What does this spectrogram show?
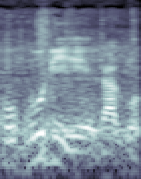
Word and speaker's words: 고구려: 고구려 연구 발표할 때 고구려는 일제시대 때 고구려라고 했지, 그전에는 원 발음은 고구리라고 합니다. 고구리. 근데 일본에서도 사실은 고쿠리라고 하거든요. 근데 자기들도 고쿠리라고 하는데 우리만 고구려라고 발음하게 만들었어요.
